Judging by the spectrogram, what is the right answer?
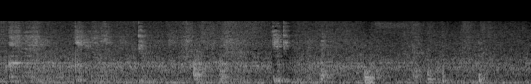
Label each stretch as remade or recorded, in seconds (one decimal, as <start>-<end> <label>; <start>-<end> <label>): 0.0-1.5 remade; 1.5-2.9 recorded; 2.9-5.3 remade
